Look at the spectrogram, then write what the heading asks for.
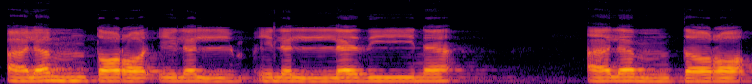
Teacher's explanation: را کے اوپر زبر ہے تو اس کو پر کر کے پڑھنا ہے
